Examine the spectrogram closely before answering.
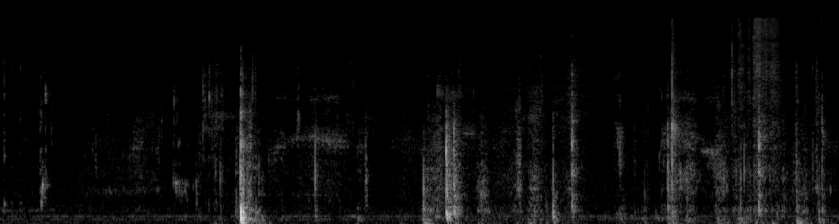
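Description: Slime being stirred with a spoon and squished by hand in a plastic mixing bowl: scattered sticky squelches and clicks, with a sharp knock a little under four seconds in and more knocks and squishing later on.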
